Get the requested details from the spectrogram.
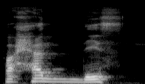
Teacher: دال مشدد میں کلکلا جماؤ کے ساتھ اور وقف میں ہوگا فحدث۔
